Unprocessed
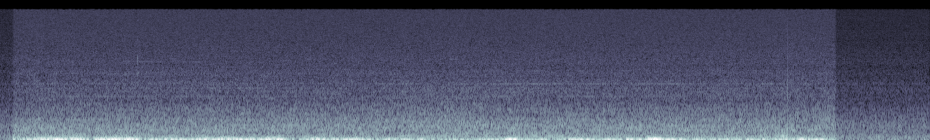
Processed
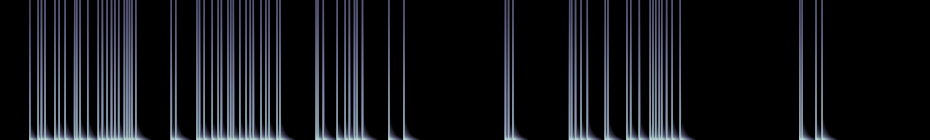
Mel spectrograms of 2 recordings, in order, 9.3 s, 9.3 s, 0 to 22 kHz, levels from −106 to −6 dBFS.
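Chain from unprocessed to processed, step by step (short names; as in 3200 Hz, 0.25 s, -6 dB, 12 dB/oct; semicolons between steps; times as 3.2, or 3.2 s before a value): crackle 190/s -28 dBFS; Schmitt trigger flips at -17.5 dBFS; low shelf 480 Hz -8.5 dB; gain +1 dB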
